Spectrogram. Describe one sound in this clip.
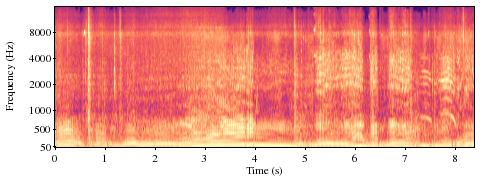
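An off-road truck engine revs hard and roars up close, rising and falling in pitch.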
